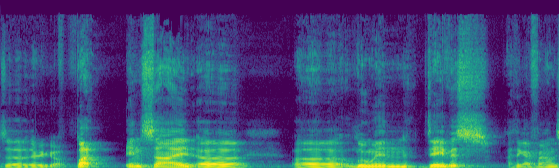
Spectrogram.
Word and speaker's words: Llewyn Davis: But inside, Llewyn Davis, I think I finally said it right, is a good movie.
